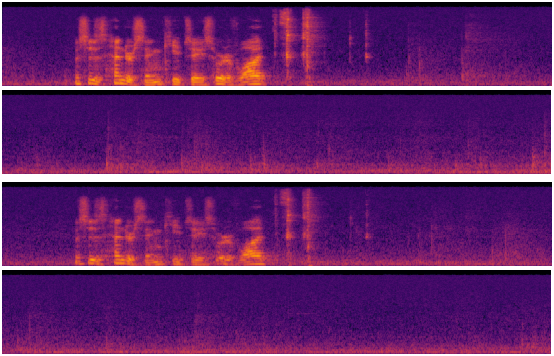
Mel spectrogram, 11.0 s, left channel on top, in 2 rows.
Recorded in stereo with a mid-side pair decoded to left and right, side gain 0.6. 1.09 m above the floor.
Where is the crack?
60° left, 2.5 m.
